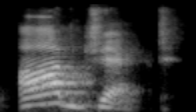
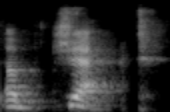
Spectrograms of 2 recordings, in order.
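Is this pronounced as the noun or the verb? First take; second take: noun; verb. First: It is said with the noun pronunciation. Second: It is said with the verb pronunciation. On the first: It names a thing. "The noun version is an object" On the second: It means to disagree with something. "The verb is to object"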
